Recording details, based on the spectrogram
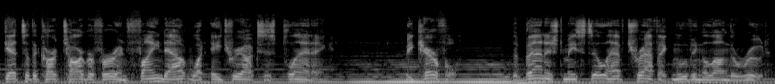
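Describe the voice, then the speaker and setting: A man plays an authoritative captain in a sci-fi video game. His delivery is measured and commanding at a middle pitch. Loud music accompanies him. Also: close to an everyday voice. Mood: resolute. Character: authoritative, decisive male ship captain. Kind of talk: video game drama acting.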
